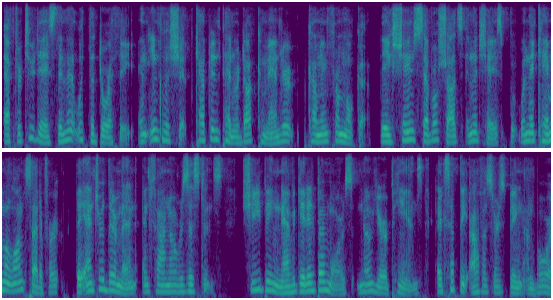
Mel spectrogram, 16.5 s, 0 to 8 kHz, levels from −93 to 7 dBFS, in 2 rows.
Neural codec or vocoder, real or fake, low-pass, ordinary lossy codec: codec, 16 kHz, 8 kbps, FreqCodec, smaller model; fake; 7.2 kHz; Opus, 16 kbps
